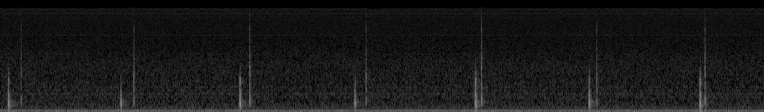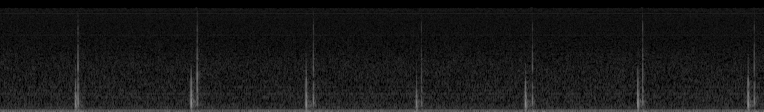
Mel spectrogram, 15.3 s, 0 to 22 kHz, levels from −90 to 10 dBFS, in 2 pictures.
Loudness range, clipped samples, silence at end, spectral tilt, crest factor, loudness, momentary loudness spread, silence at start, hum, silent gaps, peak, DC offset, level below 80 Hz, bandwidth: 2 LU; under 0.1%; 0 s; -4.5 dB/octave; 30 dB; -53 LUFS; 8 LU; 0 s; none; none; -22 dBFS; under 0.1%; -58 dBFS; 16.5 kHz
